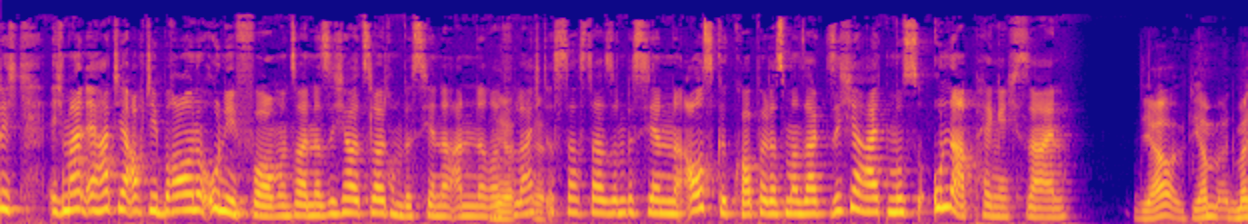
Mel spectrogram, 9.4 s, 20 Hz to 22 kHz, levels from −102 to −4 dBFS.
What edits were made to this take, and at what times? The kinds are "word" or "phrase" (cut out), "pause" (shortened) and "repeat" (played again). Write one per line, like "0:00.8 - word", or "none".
0:02.9 - word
